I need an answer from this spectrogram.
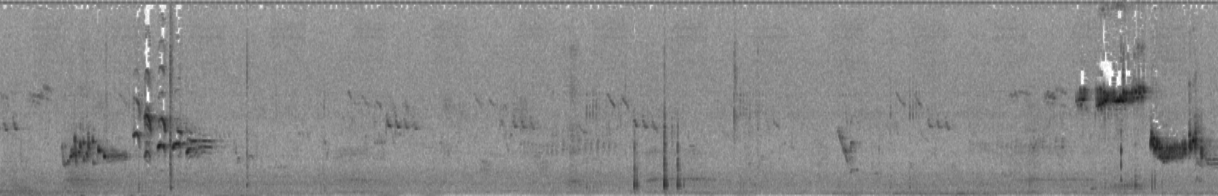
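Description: Outdoor ambience with small birds chirping: short high calls about a second in and again near the end. Two sharp clicks about eight seconds in, and a low rumble that stops about five seconds in.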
